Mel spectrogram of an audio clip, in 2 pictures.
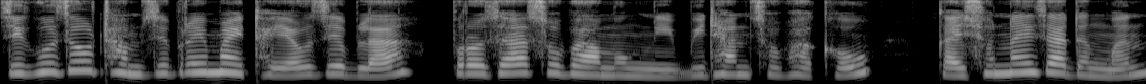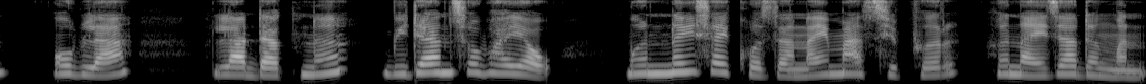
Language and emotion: Bodo, neutral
